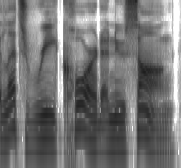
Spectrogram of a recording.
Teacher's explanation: the stress just slides over to that second part, the chord. And now it's a verb, it's an action. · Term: syllable stress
